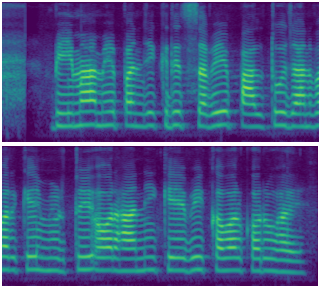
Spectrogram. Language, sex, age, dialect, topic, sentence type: Magahi, female, 18-24, Southern, banking, statement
